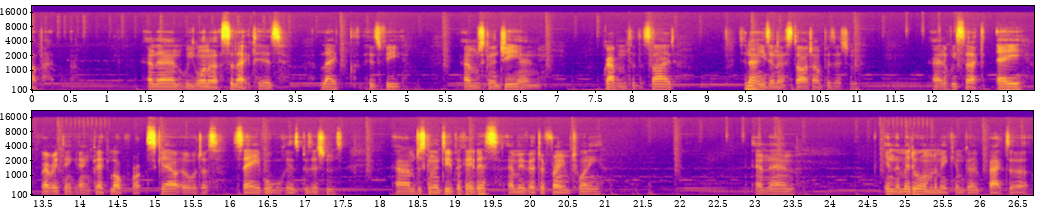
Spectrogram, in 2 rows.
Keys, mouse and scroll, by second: 1.4-1.9 scroll up 3, 2.1-2.5 middle drag, 2.4 scroll, 2.5 scroll down 3, 2.8-3.4 scroll up 3, 4.4 click, 5.1-5.6 scroll down 1, 5.6 KP_1, 7.1 g, 10.9 a, 11.3-12.3 scroll down 1, 12.3-12.8 scroll down 2, 14.7 i, 20.0 right click, 23.4-26.4 drag.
